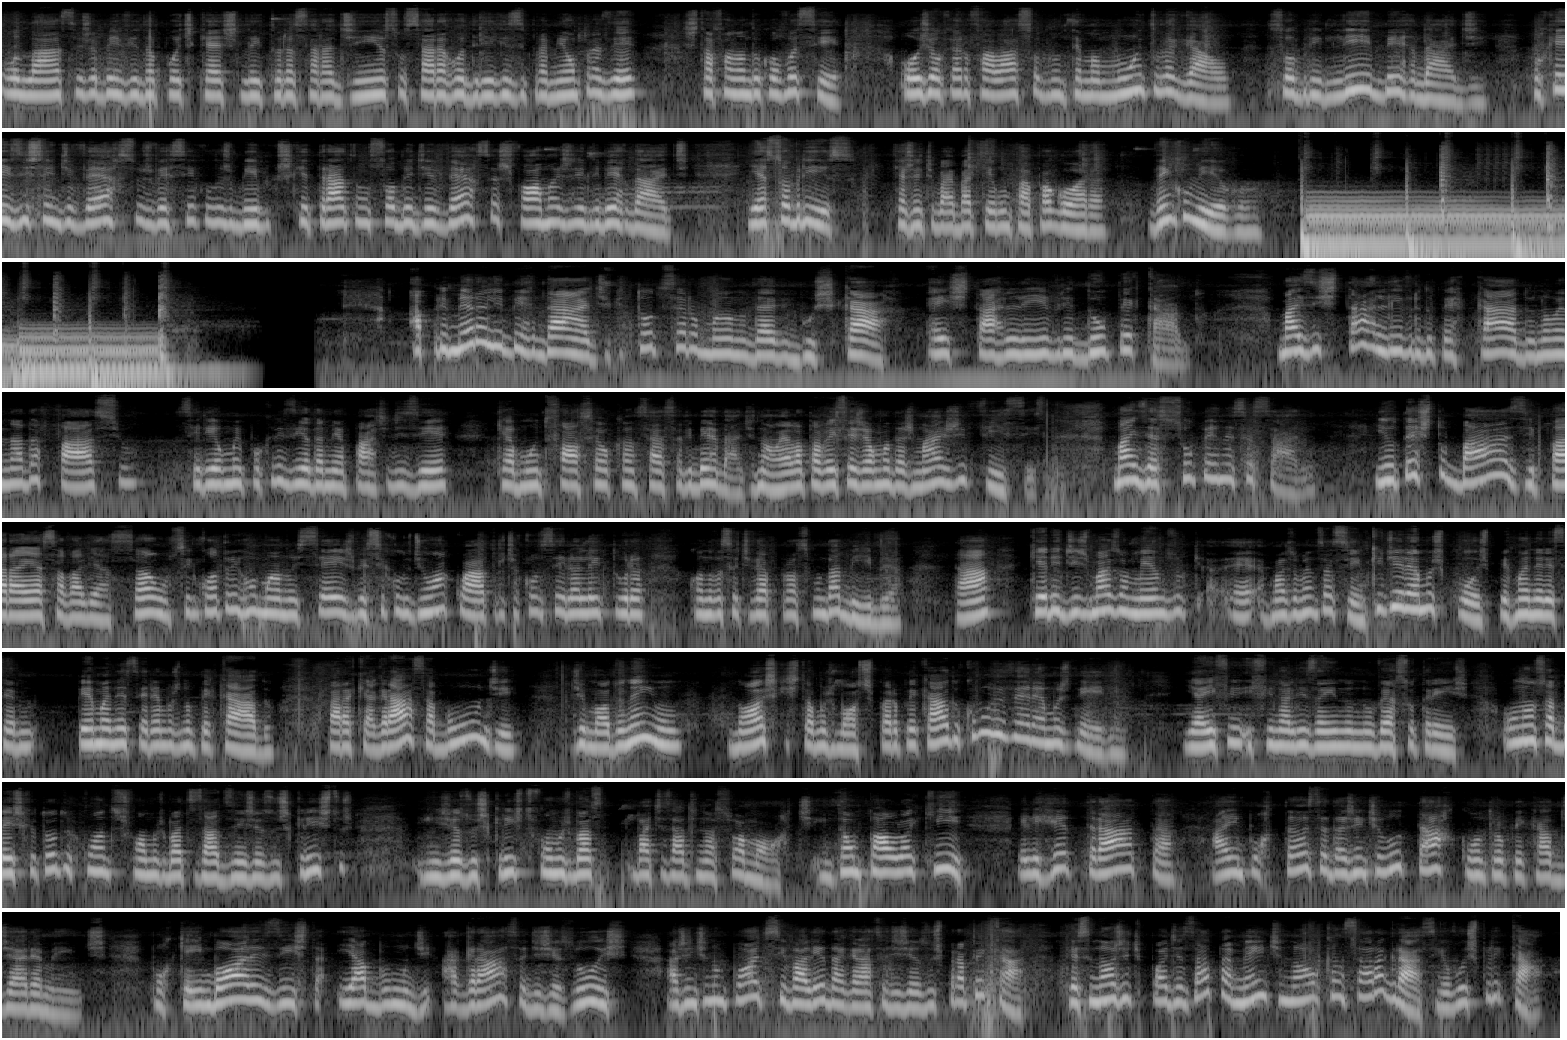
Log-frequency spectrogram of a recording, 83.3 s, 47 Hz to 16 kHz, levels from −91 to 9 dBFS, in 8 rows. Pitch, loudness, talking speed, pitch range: 230 Hz, -26 LUFS, 180 wpm, 205-250 Hz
